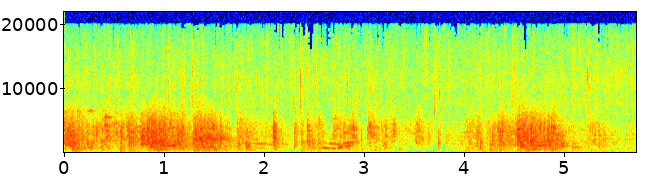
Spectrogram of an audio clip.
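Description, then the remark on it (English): Heavy rain from a lightning storm in Sao Paulo pours in a steady, dense hiss, swelling louder twice as low rumbles of thunder roll beneath it, with a brief chirp rising through the downpour midway. “Amidst the chaos of the storm, Sao Paulo was choked with a power outage.”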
